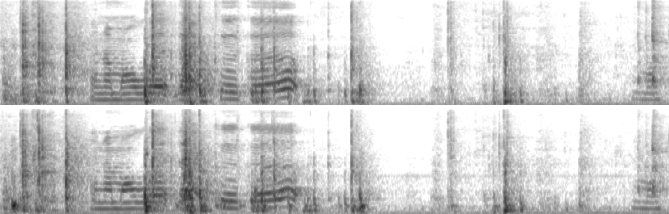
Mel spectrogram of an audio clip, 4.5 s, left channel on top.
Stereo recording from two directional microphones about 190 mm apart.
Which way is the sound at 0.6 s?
40° left (ahead or behind).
